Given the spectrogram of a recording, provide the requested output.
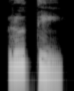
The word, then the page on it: ರುತಿ: ruti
